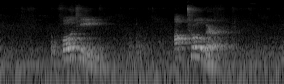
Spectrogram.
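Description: A young man speaks clearly and slowly, as if teaching.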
